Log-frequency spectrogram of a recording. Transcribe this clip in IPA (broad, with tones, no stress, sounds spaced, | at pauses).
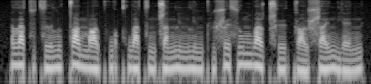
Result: l ä˥˨ t͡s u˩ t͡s ɹ̩˨˦ l u˨˩ t̪ ɑ˥˨ ʊ̯ m ɑ˨˩ ʊ̯ pʰ w ɔ˦ kʰ w ä˨˦ t͡s ə˨˩ n ʈ͡ʂ a˨˦ n l y˨˦ n l i˨˩ n pʰ y˦ ʂ ɻ̩˥˨ s u˦ m w ä˥˨ ʈ͡ʂʰ ɻ̩˨˦ k ɑ˨˩ ʊ̯ ʂ a˨˦ ɪ̯ n̪ j ɛ˨˦ n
